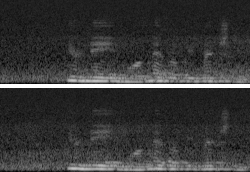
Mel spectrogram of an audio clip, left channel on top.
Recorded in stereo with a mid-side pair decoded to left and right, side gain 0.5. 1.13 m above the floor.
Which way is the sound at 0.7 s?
25° left.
